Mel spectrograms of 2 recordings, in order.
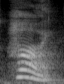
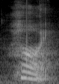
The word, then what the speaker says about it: high: high que significa alto e a gente não pronuncia esse G aqui tá então é sempre HI como se você tivesse dando Oi mesmo high high exemplo that Mountain that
